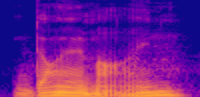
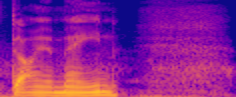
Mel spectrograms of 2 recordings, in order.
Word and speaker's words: Diamine: and this ink is dire mine domain however you want to pronounce it on I believe its domain my chemistry background just wants me to call it diamine I'm sure that's not what the company originally intended all those many many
